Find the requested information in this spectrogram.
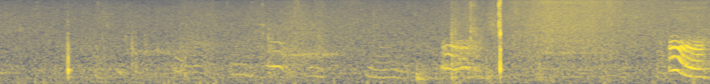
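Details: One-week-old puppies of Banks and Mallie: faint, scattered high squeaks and short chirps through a quiet room, ending in a louder, strained, wavering whine with stacked overtones, plus a couple of sharp clicks midway.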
